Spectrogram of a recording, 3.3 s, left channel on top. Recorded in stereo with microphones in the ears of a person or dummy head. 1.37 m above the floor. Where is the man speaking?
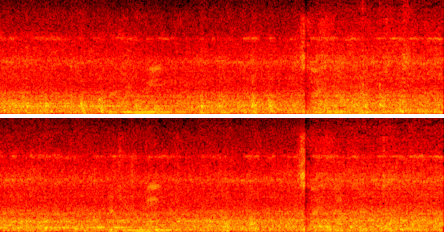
30° right (ahead or behind), 7.5 m.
